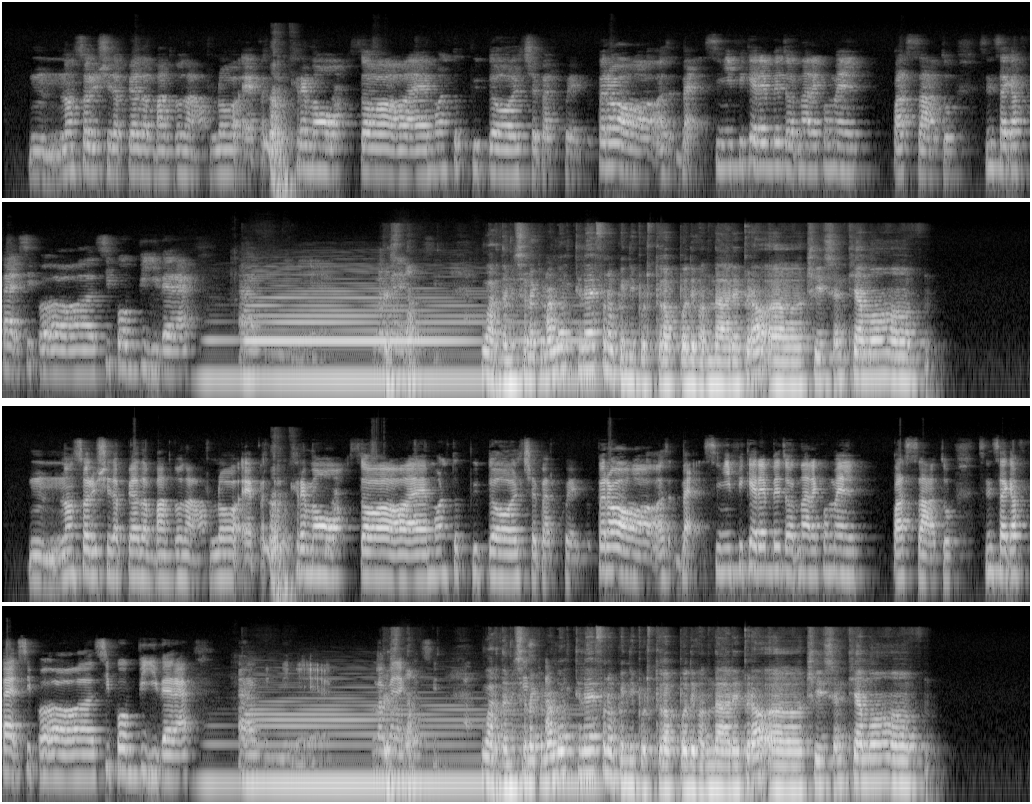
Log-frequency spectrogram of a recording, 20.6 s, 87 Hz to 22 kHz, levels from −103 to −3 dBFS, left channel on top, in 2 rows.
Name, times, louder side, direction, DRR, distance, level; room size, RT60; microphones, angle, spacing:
voice 1, 0.3-8.5 8.9-9.5 9.8-12.2 12.6-13.6 14.0-14.5 15.5-15.6, right 6 dB, 80° right, 0.4 m, -27 dB
Wind instrument woodwind instrument, 12.2-16.3, left 2 dB, 35° left, 0.7 m, -26 dB
voice 2, 14.1-14.4 15.1-19.5, right 1 dB, 5° right, 0.4 m, -22 dB
4.3 x 2.5 x 3.7 m
head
